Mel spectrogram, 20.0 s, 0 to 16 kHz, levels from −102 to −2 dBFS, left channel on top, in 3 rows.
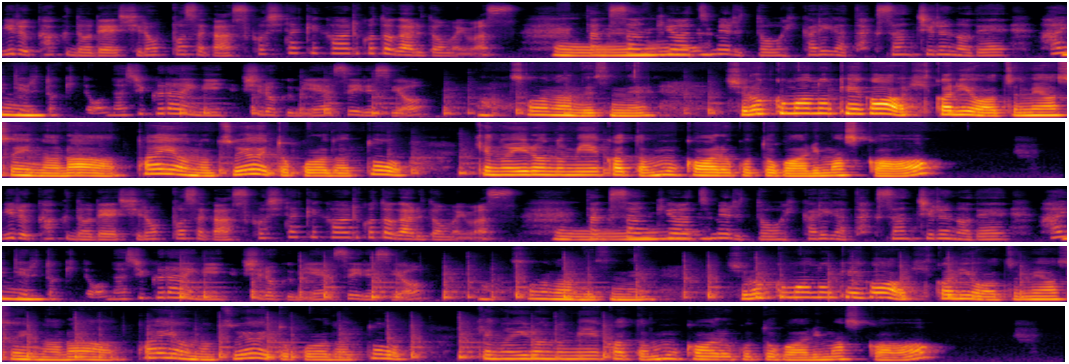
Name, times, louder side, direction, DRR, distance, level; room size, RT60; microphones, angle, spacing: voice 1, 0.0-9.3 19.6-19.7, left 1 dB, 5° left, 0.5 m, -40 dB
voice 2, 3.4-4.3 6.6-7.0 9.9-10.7 11.2-15.9 16.3-19.2, left 7 dB, 90° left, 0.3 m, -23 dB
sound 1, 7.8-17.2, right 3 dB, 65° right, 0.4 m, -38 dB
2.8 x 2.1 x 3.0 m
head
